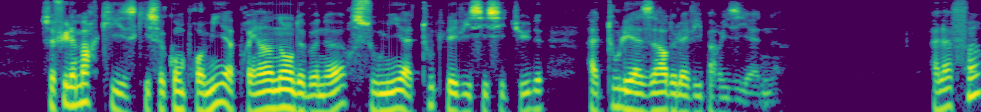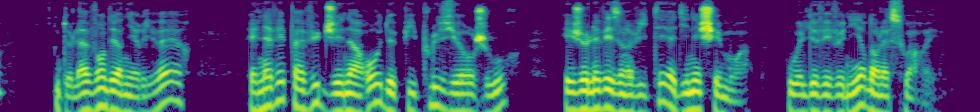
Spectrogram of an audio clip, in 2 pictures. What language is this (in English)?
French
